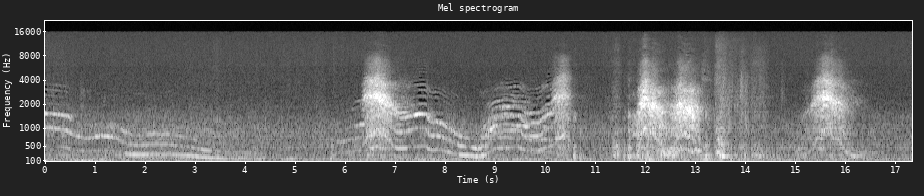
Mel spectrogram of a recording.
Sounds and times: Cats Fighting 0:05.9 - 0:10.8
Cats Fighting 0:11.4 - 0:14.0

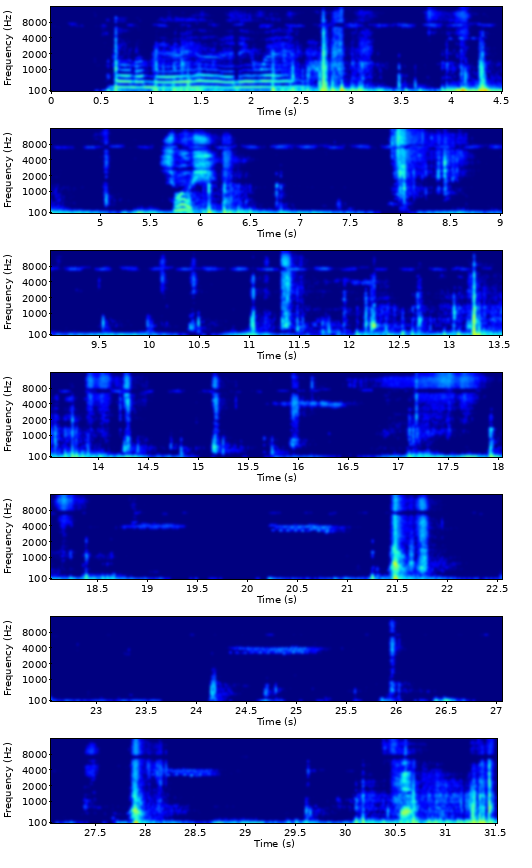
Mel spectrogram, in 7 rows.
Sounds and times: crickets 0:00.7 - 0:19.4
wind noise 0:01.0 - 0:05.6
birds 0:24.2 - 0:25.3
wind noise 0:30.0 - 0:31.5

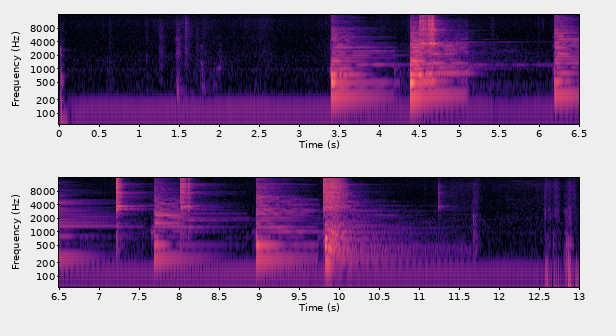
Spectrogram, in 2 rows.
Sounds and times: Tuning a banjo string up and down 0:03.4 - 0:11.9

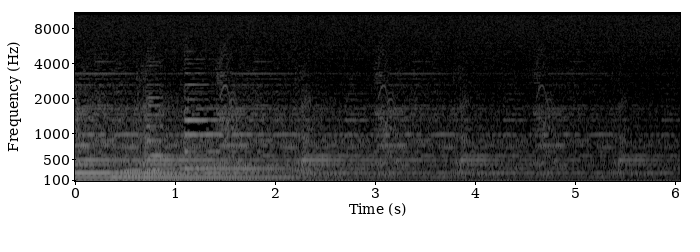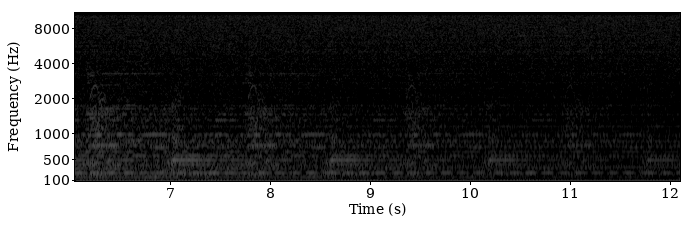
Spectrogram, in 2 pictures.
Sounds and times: blues 0:00.0 - 0:07.5

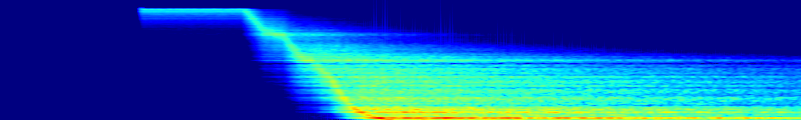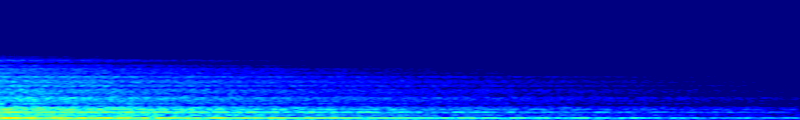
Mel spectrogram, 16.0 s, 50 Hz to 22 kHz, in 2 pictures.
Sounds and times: synths 0:02.4 - 0:12.8

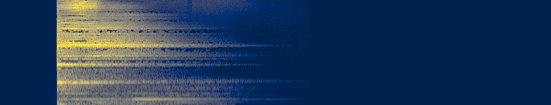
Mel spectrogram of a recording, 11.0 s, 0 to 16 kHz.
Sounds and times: high pitch stab 0:01.2 - 0:04.3

